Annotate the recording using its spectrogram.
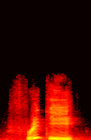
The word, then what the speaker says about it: friki: Anyway, it originated in Spain in 2006, as I said, as Dia del Orgullo Freaky. I like the freaky part, even though it's spelled F-R-I-K-I.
